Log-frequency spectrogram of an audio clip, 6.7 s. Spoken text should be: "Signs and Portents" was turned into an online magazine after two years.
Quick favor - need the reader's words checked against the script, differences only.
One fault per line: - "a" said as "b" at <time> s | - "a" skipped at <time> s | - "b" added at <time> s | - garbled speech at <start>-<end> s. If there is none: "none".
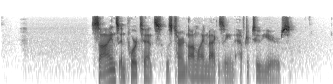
- "into" skipped at 3.7 s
